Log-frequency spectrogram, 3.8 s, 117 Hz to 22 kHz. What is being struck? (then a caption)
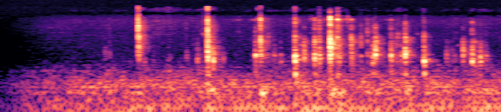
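Mechanical keyboard with plastic keycaps. Fingertips type on the plastic keycaps of a Keychron K6 compact RGB-backlit mechanical keyboard in the dark. Irregular, crisp keystroke clacks with bright edges arrive at a steady-ish typing pace over a constant low hum. Each tap is short and dry.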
